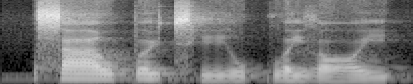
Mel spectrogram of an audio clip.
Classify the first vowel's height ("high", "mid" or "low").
low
